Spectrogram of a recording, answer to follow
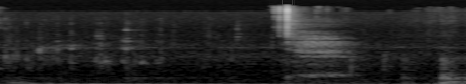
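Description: A single faint click about one and a half seconds in, against quiet room tone.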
